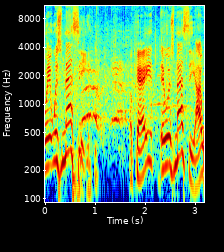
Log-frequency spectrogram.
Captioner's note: applause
